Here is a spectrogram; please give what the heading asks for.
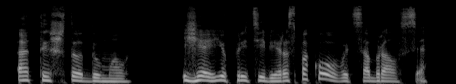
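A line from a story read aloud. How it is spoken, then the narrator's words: Snort close to ear. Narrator (Russian): хмыкнули у меня над ухом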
